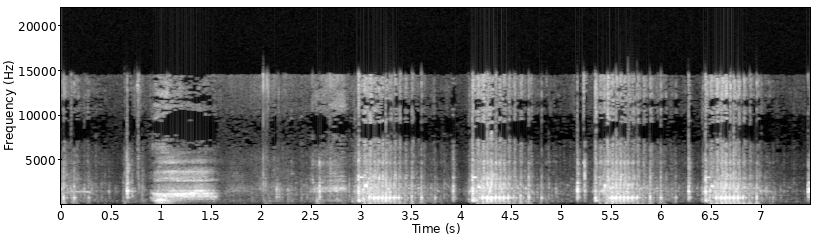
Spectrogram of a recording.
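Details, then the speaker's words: Schneider 950 W generator, unused since March 2017, carburetor cleaned that day and warming up: revs swell and drop about once a second, never settling, yet still producing power; surging cause unknown. "really clean the carburetor right on him today and they still surging up and down and I've got no idea why we still producing power"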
